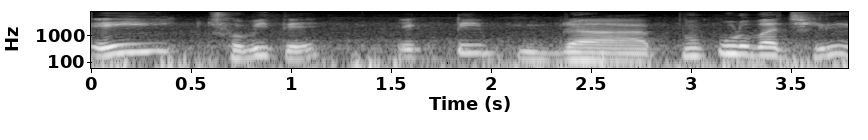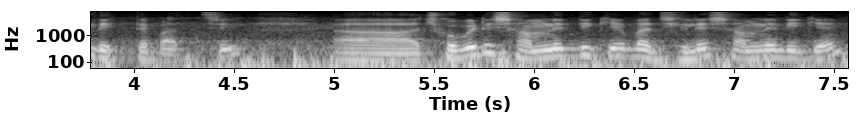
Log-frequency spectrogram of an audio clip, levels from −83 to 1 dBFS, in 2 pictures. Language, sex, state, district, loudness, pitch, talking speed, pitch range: Bengali, male, West Bengal, North 24 Parganas, -17 LUFS, 130 Hz, 140 wpm, 110-165 Hz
